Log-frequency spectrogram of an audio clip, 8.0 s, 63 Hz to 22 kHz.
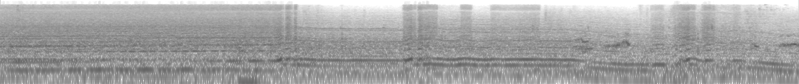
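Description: A Toyota Supra RZ 98 in a racing video game brakes hard, its engine drone steady and loud, with tire squeal and skidding layered over it for several seconds.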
